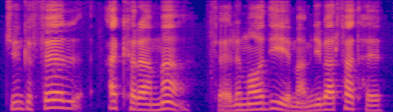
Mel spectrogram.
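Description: A man's voice: fairly high pitch, gravelly, darkish tone. A man teaching an Arabic grammar lesson. He recites conjugations in drills, then explains them casually.

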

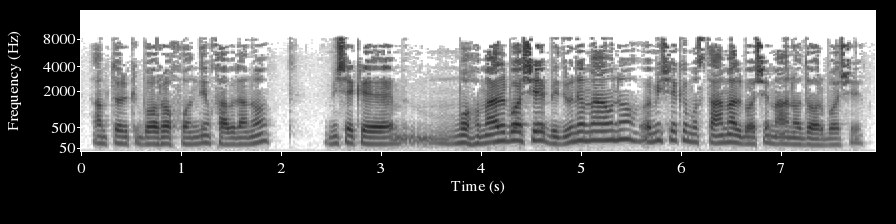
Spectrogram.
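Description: A man's voice: on the high side, creaky, darkish tone. A man teaching Arabic grammar, reading lines from an Arabic text and then explaining them step by step.

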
